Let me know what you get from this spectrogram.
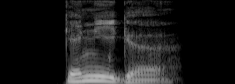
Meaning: inflection of gängig: 1. strong/mixed nominative/accusative feminine singular 2. strong nominative/accusative plural 3. weak nominative all-gender singular 4. weak accusative feminine/neuter singular
- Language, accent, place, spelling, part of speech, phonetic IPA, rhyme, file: German, Germany, Berlin, gängige, adjective, [ˈɡɛŋɪɡə], -ɛŋɪɡə, De-gängige.ogg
